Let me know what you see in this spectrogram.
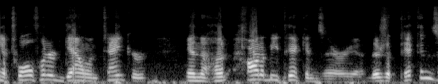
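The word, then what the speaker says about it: Honobia: This is a nighttime sighting by a trucker near Hanobia. Or actually, they pronounce it Hanabi. That's right. Yeah. Only in Oklahoma can Miami be Miami and Hanobia be Hanabi.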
